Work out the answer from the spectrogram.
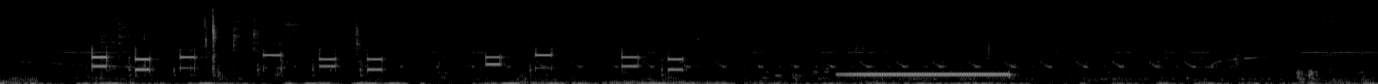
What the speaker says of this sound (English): First is by phone, Mr. Jonathan Schinnebarger, and I will call him right now.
